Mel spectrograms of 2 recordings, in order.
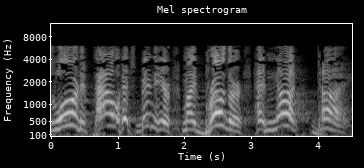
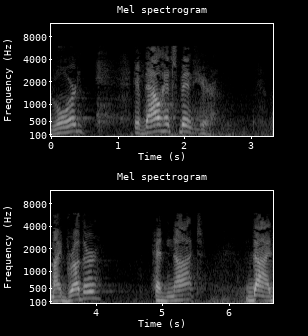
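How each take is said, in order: First: Loud pleading cry of Mary, slowed at the end; Mary's cry, louder. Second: Quiet, halting, each phrase set apart; soft slow reread. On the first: Retold or imitated. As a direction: call out Lord in grief, then slow down. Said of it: "she says". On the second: Shown as a demonstration. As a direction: let the words fall gently, pause between phrases. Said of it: "Look at it again".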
